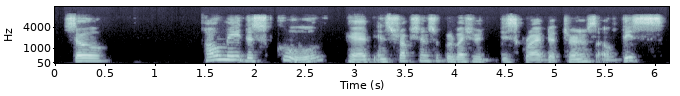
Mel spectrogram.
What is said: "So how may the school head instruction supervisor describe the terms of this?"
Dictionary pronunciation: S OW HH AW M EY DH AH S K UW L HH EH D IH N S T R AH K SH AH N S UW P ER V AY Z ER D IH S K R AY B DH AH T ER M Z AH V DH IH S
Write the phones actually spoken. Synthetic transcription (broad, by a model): S OW HH AW M EY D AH S K UW L HH EH D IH N S T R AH K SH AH N S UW P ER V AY S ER D IH S K R AY B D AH T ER M S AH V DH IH S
